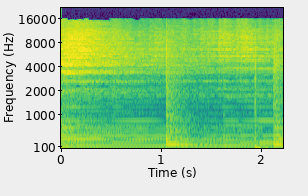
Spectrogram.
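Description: Pearl drum kit played: a crash-cymbal and bass-drum hit at the start that rings out, then further hits about a second in and near the end, over held notes from the band.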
